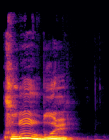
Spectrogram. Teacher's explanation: 같다 이거예요. 기억도 연구개음, 이응도 연구개음이죠. 지금 뭐만 바뀌었어요? 소리 내는 방법만 바뀌었다. 파열음에서 비음으로, 그죠? 요런 식으로 계속 나타나게 됩니다. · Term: 비음화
